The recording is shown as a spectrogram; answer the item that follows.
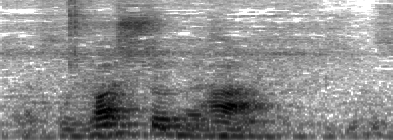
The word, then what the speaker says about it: Vasudha: Vasudha. Vasudha. That's how you say it. Not Shuddha. Vasudha.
